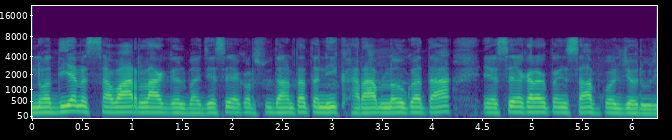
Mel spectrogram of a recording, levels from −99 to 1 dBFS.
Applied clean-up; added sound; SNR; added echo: none; none; none; none.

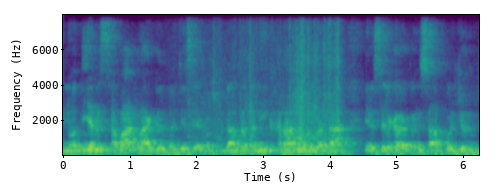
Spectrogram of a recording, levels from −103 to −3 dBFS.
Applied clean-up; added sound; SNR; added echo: none; Squeak; 13 dB; reverberation time 0.8 s.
